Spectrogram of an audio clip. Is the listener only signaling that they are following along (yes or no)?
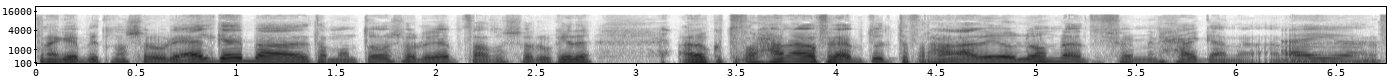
yes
